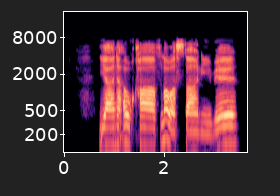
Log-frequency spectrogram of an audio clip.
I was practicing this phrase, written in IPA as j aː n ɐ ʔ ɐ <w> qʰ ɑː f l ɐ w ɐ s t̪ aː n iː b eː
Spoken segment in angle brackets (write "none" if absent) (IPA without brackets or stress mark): w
